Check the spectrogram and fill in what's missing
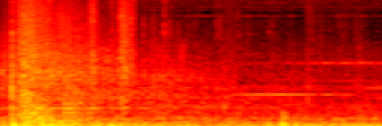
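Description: Grenade launcher explosion in the Fallout video game, one loud boom that hits at once and fades into a rumbling tail over a couple of seconds.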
